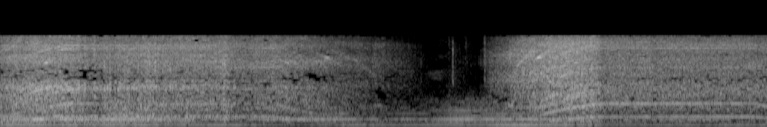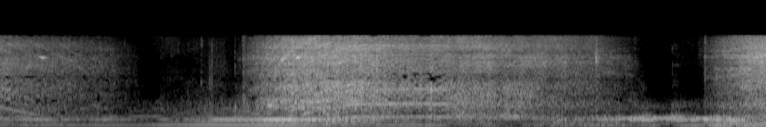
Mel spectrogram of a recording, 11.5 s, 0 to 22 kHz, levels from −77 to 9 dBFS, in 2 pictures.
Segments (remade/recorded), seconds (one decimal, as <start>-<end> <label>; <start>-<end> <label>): 0.0-9.1 recorded; 9.1-11.5 remade

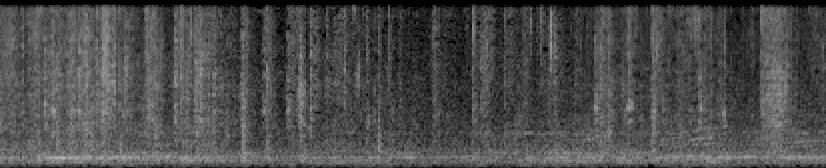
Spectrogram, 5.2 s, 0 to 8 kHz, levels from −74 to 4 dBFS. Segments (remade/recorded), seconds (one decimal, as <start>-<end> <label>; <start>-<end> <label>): 0.0-1.3 remade; 1.3-3.6 recorded; 3.6-5.2 remade

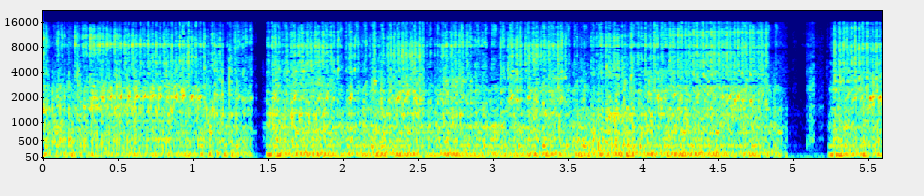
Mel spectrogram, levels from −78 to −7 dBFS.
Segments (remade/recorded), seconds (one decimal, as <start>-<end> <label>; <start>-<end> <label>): 0.0-3.0 recorded; 3.0-5.1 remade; 5.1-5.6 recorded

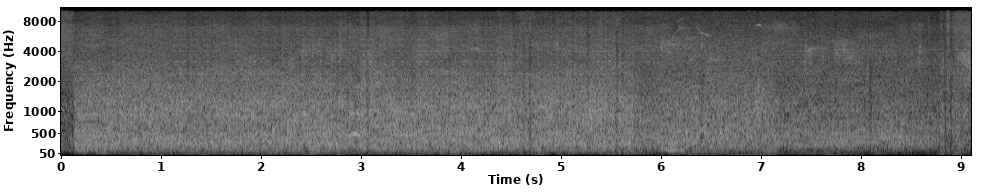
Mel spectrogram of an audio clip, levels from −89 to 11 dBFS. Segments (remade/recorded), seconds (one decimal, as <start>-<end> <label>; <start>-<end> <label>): 0.0-0.6 remade; 0.6-1.1 recorded; 1.1-6.1 remade; 6.1-7.0 recorded; 7.0-9.1 remade

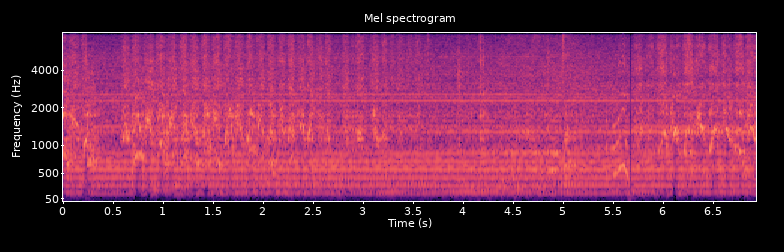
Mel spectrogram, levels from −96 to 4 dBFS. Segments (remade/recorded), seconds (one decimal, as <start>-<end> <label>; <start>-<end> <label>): 0.0-6.9 recorded

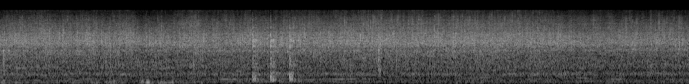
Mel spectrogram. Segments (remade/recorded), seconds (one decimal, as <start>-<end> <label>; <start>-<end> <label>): 0.0-5.6 recorded; 5.6-6.2 remade; 6.2-6.9 recorded

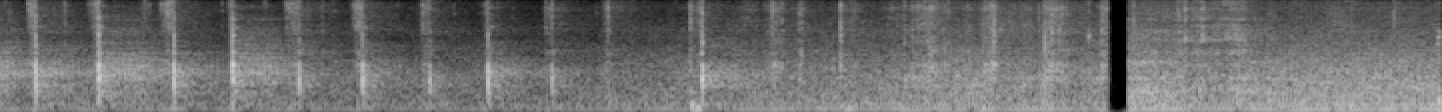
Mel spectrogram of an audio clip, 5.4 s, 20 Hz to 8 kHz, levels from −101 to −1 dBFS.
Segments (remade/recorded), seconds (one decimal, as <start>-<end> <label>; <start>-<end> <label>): 0.0-0.5 recorded; 0.5-3.7 remade; 3.7-4.6 recorded; 4.6-5.4 remade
